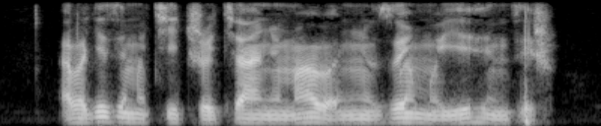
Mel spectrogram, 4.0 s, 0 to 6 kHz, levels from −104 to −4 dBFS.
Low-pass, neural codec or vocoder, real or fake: 5.4 kHz; none; real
